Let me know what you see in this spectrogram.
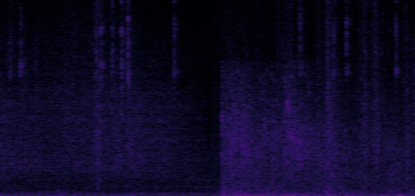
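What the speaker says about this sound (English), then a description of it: "Rhea is desperately shooting her guns at whatever she can." Warship guns firing in the naval battle game Ultimate Admiral Dreadnoughts, faint rumbling booms at first, then a heavy burst of gunfire at about two seconds swells into a sustained, loud roar of continuous firing.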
